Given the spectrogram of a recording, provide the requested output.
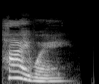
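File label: "highway", British English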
